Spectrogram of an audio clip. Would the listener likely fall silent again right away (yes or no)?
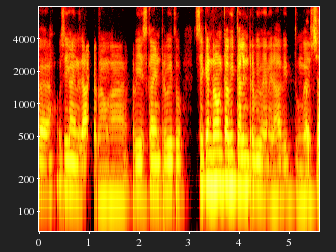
no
